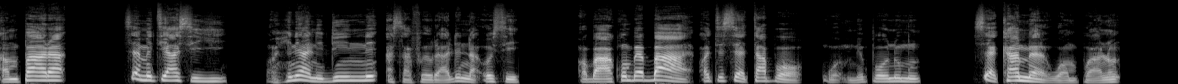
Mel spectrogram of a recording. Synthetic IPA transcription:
ã˨m̩˨paː˦ɾa˦ | sɛ˦mɪ̃˦tʰɪ˦a˦sɪ˨ji˦ | ɔ˨hɪ̃˦nɪ̃˦a˨nɪ̃˨dĩ˦nː˦ɪ̃˦a˨sa˨fu˨æ˨wu˨ɾa̰˨dɪ˦nã̰˨ʔo˦se˨ | ɔ˨baː˨kʰʊ̃˦bɛ˦ba˦˨ɔ˦tʰɪ˦sɛ˦tʰa˦pɔ˨l | wɔ̰˨m̩˨nĩ˨pʰɔ˦nʊ̃˦mũ˦ | sɛ˦kʰa˦mɛ˨lwɔ̰˨m̩˨pʰʊ˨a̰˨nʊ̃˦

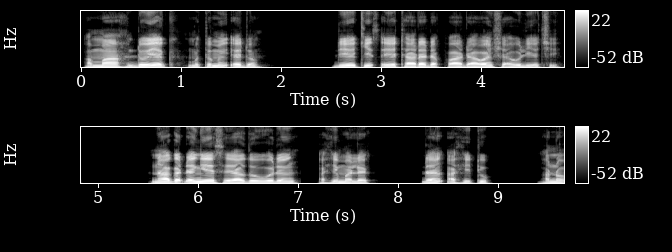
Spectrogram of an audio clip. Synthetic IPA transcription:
ʔa˨mːaː˦doː˨jɛ˦˨kmʊ˨tʊ˦mɪ˨ŋʔɛ˦dɔ˨m | de˦jɐ˦kʲeː˨sʼɐ˨je˦taː˨ɽe˦da˨ɸaː˦daː˦wɐ˦nʃaː˨wʊ˦li˨ja˦t͡ʃḛː˦˨ | na˦ɡa˦ɗɐ˦ɲjeː˦sa˨jaː˦zoː˦wʊ˦ɗɛ˦ŋʔa˨ɦi˦mɐ˨lɛ˦k̚ | ɗɐ˦ŋʔa˨ɦɪ˦tʊ˦˨b̚ | ʔa˨noː˦˨

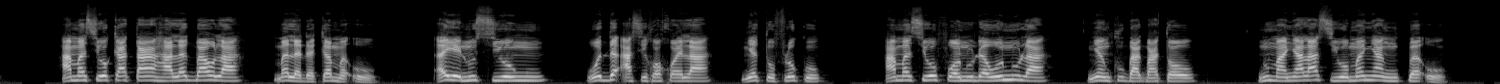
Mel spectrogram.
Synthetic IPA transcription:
a˨mɛ̃˨si˨wo˦ka˦t̪ã˦ɦa˨lɛ˦ɡ͡ba˦wo˦la˦ | mɛ̃˦lɛ˨ɖɛ˨kɛ˦mɛ̰̃˨ʔo̰˨ | e˦jɛ˦nũ˦si˨wo˦ŋũ˦ | wʔo˦d̪ɛ˦ʔa˨si˨xɔ˦xɔ˦ɛ˨˦la˦ | ɲɛ̃˦t̪o˨flo˦ko˦ | a˨mɛ̃˨si˨wo˦ɸɔ˨nũ˦ɖɛ˦wo˦nũ˦la˦ | ɲɛ̃˦ŋ̩˦ku˦ɡ͡ba˨ɡ͡bã˨t̪ɔ˦wo˦ | nũ˦mã˨ɲã˦la˦si˨wo˦mɛ̃˦ɲã˦ŋũ˦k͡pɛ˦ʔo̰˨

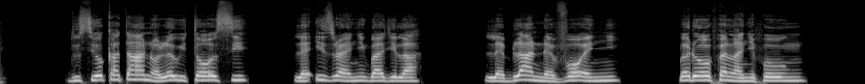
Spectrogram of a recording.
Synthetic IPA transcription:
d̪u˨si˨wo˦ka˦t̪ã˦nɔ̃˨le˦wi˨t̪ɔ˦wo˦si˦ | le˨ʔi˦s̬ɾa˦e˨lɲĩ˦ɡ͡ba˦d͡ʑi˦la˦ | le˨bla˦˨nɛ̃˨vɔ˦e˨ɲĩ˦ | k͡pe˦ɖe˦wo˦ɸe˦l̃ã˨ɲĩ˨ɸe˦wo˦ŋũ˦

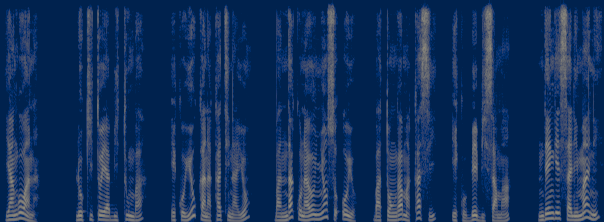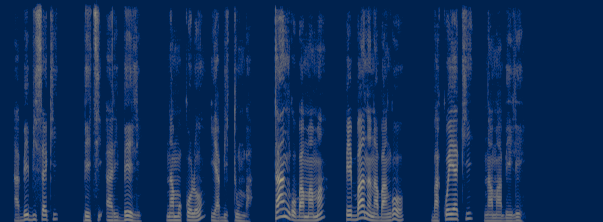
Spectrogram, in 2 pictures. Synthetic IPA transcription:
ja˨ŋɡo˦wa˦na˨ | lo˨ki˨to˨ja˨bi˨tu˨mba˨ | e˨ko˨jo˦ka˨na˨ka˦ti˨na˨jɔ˦ | ba˨nda˦ko˨na˨jɔ˦ɲɔ˦nsɔ˨ʔo˦jo˨ | ba˨to˨ŋɡa˦ma˨ka˦si˨ | e˨ko˨be˦bi˨sa˨ma˨ | nde˦ŋɡe˦sa˨li˨ma˦ni˨˦ | a˨be˦bi˦sa˦ki˦ | be˨tʰi˨ʔa˨ʁi˨be˦li˨ | na˨mo˨kɔ˨lɔ˨ja˨bi˨tu˨mba˨ | ta˦ŋɡo˨ba˨ma˨ma˦ | pe˦ba˦na˨na˨ba˨ŋɡo˦ | ba˨kwe˦ja˦kʰi˦ | na˨ma˨be˨le˦

